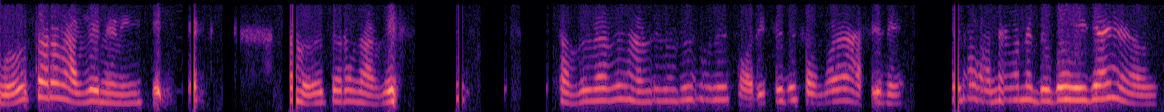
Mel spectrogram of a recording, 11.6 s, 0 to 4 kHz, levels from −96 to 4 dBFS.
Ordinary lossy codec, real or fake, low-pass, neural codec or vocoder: Opus, 64 kbps; real; 3.6 kHz; none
